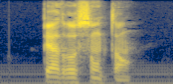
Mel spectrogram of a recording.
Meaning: to waste one's time
- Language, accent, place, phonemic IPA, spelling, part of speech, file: French, France, Lyon, /pɛʁ.dʁə sɔ̃ tɑ̃/, perdre son temps, verb, LL-Q150 (fra)-perdre son temps.wav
